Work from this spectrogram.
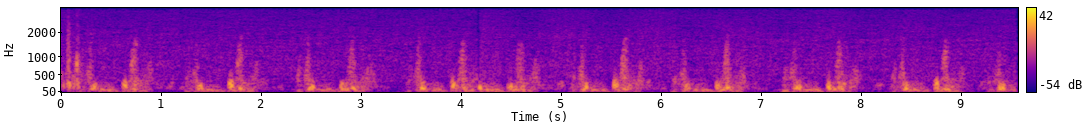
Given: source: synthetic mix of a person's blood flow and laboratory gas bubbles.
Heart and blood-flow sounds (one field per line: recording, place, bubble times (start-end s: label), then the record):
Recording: Doppler ultrasound of blood flow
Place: precordium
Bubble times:
0.00-0.23 s: bubbles
From the record:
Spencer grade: 1 (occasional bubble signal discernible with the cardiac motion signal, with majority of cardiac periods free of bubbles)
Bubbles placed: only in the low amplitude regions of the cardiac cycle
